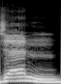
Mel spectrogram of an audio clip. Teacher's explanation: জিম হরফকে জিহ্বার মধ্যখান থেকে পড়ব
